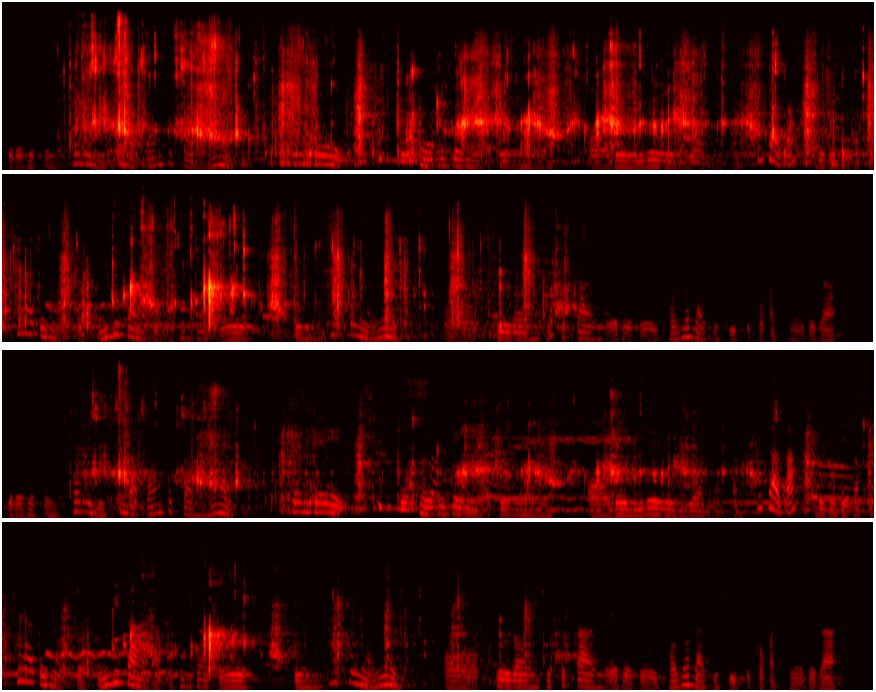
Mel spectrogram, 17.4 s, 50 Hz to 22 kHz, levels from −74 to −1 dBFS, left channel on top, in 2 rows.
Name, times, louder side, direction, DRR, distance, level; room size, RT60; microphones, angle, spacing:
voice 1, 0.0-5.5 5.8-8.5 8.8-17.3, right 3 dB, 25° right, 8 dB, 0.3 m, -57 dB
sound 1, 0.5-14.5, left 10 dB, 85° left, 0.3 m, -44 dB
sound 2, 3.0-11.6, right 6 dB, 80° right, 0.5 m, -62 dB
13.5 x 5.2 x 7.2 m, 1.2 s
head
